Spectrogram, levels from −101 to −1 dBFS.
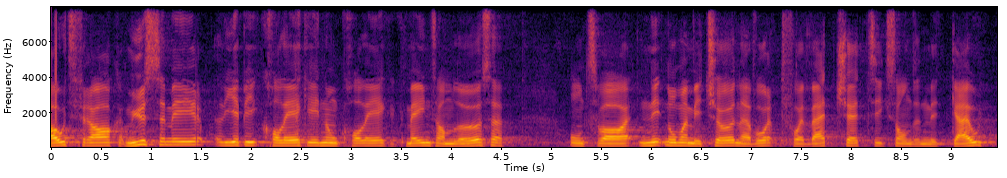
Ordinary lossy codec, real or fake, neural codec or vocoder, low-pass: none; real; none; none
